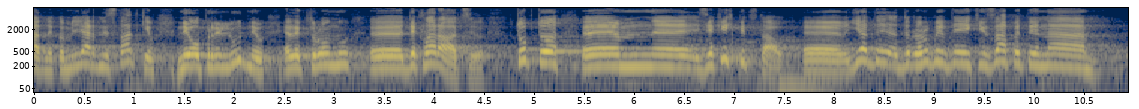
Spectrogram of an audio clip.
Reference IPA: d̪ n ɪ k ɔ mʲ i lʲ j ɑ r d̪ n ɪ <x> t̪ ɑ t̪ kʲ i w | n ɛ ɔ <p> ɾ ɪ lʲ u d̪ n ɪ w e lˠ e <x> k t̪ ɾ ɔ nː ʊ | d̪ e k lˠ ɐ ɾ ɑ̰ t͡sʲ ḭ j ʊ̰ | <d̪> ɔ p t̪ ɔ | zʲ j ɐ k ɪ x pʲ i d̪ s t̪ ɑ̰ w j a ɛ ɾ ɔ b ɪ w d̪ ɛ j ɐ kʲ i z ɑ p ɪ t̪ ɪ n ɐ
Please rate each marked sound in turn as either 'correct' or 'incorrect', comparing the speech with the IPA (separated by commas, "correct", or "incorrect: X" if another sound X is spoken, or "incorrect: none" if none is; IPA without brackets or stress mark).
incorrect: s, correct, incorrect: none, incorrect: t̪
